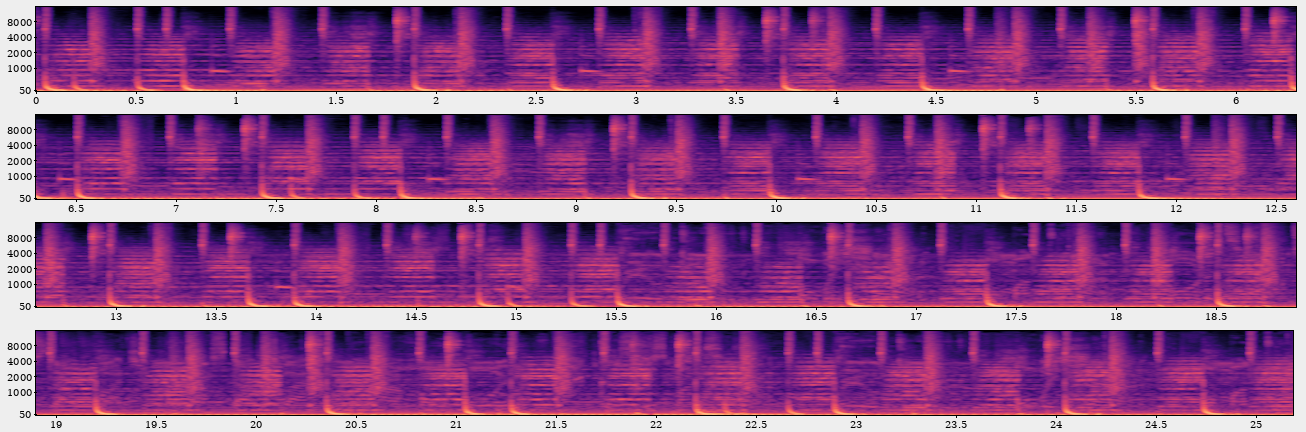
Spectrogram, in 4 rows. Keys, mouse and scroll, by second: 0.3-4.9 drag, 6.5-9.9 middle drag, 9.9 click, 10.3 scroll, 12.0 click, 14.9 click, 15.7 ctrl+v, 17.2 click, 17.4 middle click, 17.9 click, 23.0 ctrl+shift+click, 23.7 middle click, 24.0 scroll up 4, 24.3 scroll down 2.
